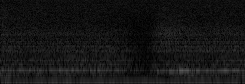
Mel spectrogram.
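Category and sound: household object, kitchen blender running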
